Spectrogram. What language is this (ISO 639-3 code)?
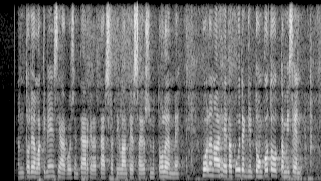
fin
